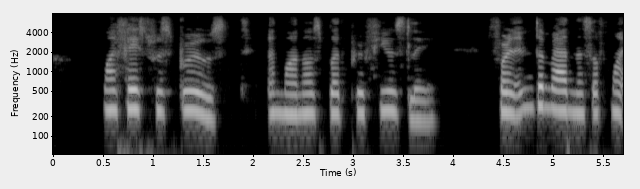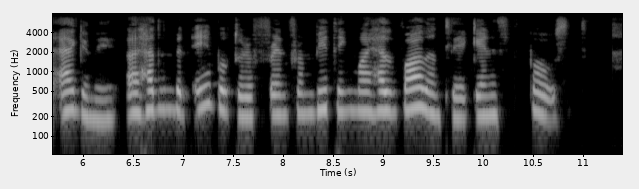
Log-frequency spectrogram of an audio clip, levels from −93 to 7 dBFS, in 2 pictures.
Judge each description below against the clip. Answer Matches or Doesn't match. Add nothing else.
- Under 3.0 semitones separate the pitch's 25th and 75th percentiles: Matches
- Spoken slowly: Doesn't match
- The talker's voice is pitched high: Matches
